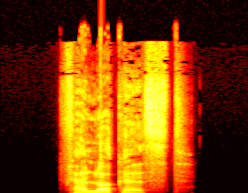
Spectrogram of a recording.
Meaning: second-person singular subjunctive I of verlocken
- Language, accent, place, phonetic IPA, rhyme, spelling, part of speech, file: German, Germany, Berlin, [fɛɐ̯ˈlɔkəst], -ɔkəst, verlockest, verb, De-verlockest.ogg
